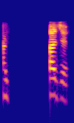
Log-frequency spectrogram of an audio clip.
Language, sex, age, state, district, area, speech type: Nepali, female, 18-30, West Bengal, Kalimpong, rural, conversation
